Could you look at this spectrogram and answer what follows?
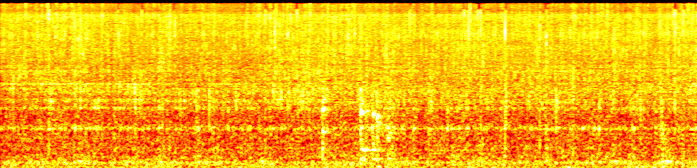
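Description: Garlic and anchovies fry in a pan for puttanesca pasta, a continuous close hiss and crackle of sizzling oil with faint stirring, steady throughout.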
